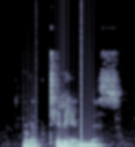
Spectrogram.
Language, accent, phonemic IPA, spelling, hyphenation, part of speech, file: English, Southern England, /ɹɛpˈtɪl.i.ən.nɪs/, reptilianness, rep‧til‧i‧an‧ness, noun, LL-Q1860 (eng)-reptilianness.wav
- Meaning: The quality of having reptile characteristics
